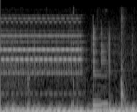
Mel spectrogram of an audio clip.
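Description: A telephone rings loudly as a caller phones in to a television call-in line. The electronic ringing is continuous, with a steady high tone that cuts out partway through over a pulsing low hum.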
